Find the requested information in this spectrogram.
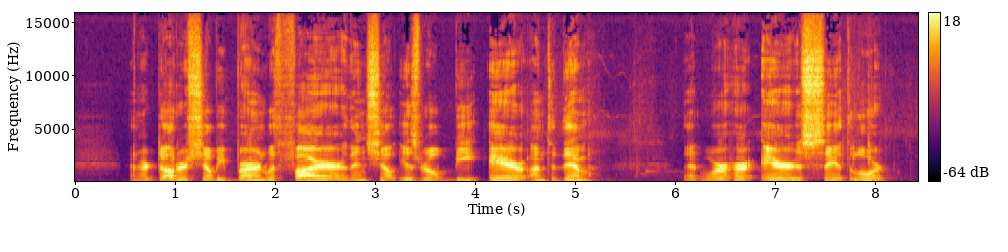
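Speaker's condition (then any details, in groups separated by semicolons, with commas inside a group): No condition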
